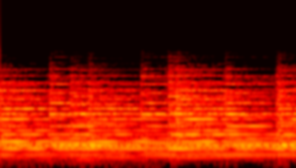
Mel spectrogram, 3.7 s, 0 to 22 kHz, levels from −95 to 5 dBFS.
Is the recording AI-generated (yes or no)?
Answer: no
